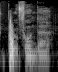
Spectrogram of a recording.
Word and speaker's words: profunda: Profunda humillación. Humillación. So profunda humillación. Humillación. Humillación. – Humillación. Humillación. – And you kind of have to roll your R's sometimes. It's like pero, pero, profunda, profunda.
